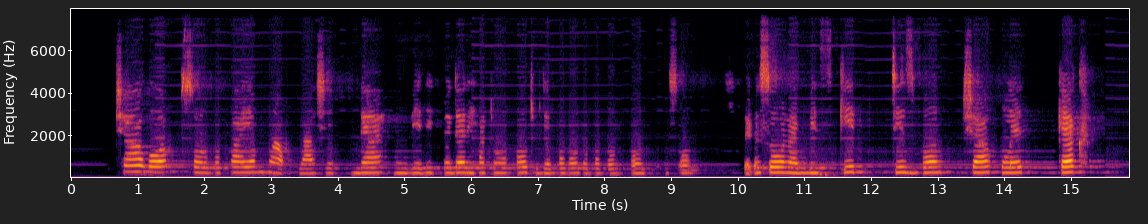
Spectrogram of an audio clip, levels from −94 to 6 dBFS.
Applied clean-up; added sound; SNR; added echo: neural separator model SepFormer DNS4.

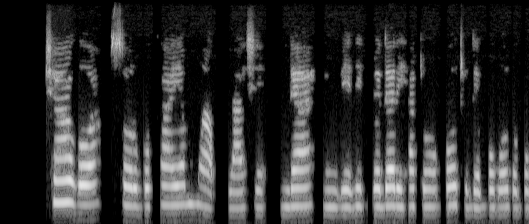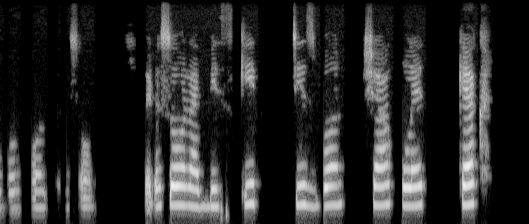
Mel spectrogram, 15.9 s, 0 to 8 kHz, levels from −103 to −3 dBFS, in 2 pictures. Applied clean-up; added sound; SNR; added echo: none; none; none; none.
